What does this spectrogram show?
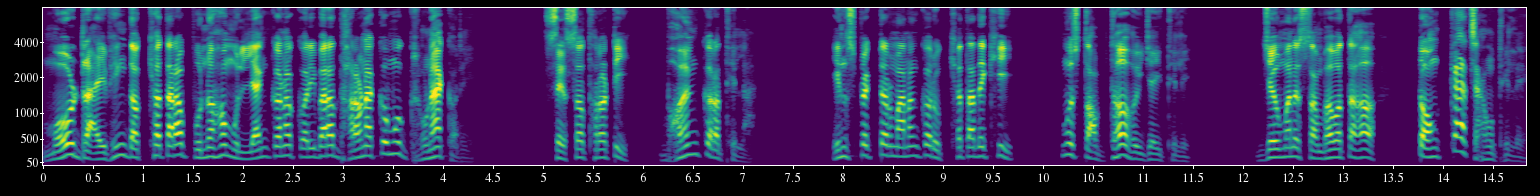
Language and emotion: Odia, disgusted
